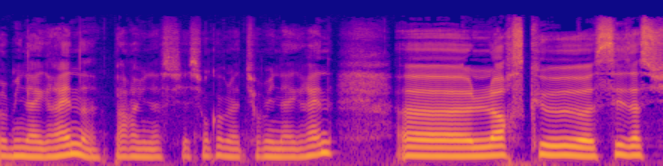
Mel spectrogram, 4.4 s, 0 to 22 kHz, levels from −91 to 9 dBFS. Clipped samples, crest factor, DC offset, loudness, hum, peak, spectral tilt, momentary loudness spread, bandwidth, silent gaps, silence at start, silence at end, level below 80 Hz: under 0.1%; 16 dB; under 0.1%; -16 LUFS; none; 0 dBFS; -5 dB/octave; 12 LU; 16 kHz; none; 0 s; 0 s; -48 dBFS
